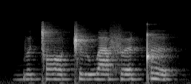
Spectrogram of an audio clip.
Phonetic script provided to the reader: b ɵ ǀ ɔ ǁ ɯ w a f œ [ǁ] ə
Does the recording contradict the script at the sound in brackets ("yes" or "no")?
yes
